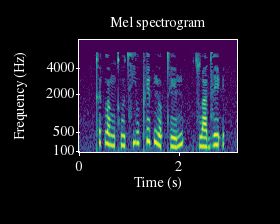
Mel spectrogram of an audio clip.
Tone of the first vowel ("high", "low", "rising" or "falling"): high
